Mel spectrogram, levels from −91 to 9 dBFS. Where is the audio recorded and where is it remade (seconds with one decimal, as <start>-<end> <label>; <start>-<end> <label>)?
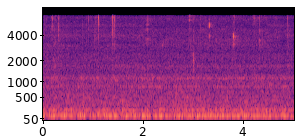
0.0-2.0 remade; 2.0-4.5 recorded; 4.5-5.0 remade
